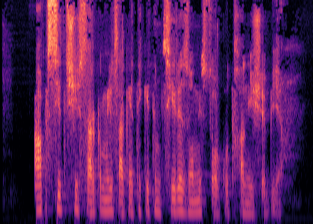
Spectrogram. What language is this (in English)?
Georgian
